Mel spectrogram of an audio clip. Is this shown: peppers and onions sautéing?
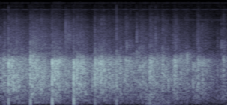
no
